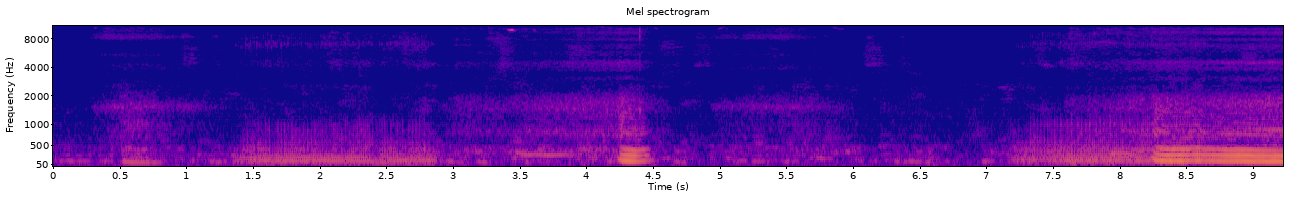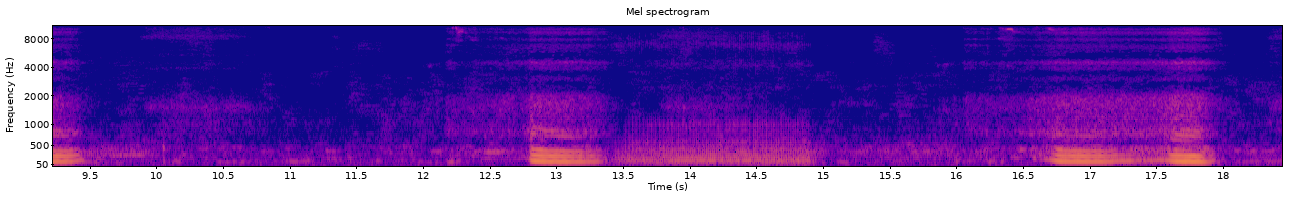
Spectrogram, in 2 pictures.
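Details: Two sleeping subjects, very tired, snoring: low rumbling snores with a rough fluttering quality, about four or five per minute, alternating with quieter breathing.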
